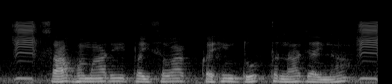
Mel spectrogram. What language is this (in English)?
Bhojpuri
